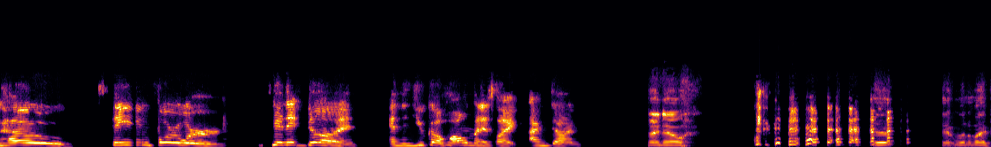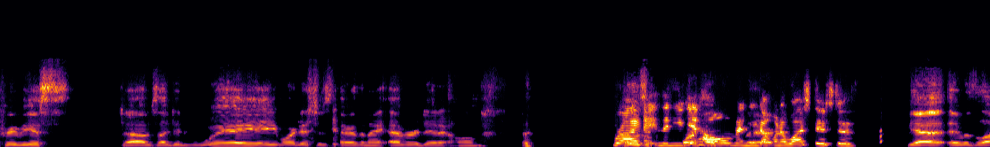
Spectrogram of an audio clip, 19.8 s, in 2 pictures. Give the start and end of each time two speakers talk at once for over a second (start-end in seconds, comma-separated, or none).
16.1-17.7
